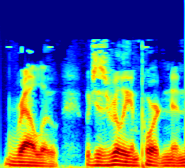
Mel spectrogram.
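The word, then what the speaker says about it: ReLU: Professor Ru mentioned um the ru function pronounced reu which is really important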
